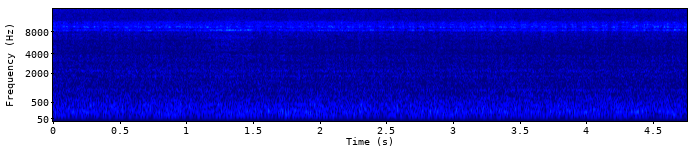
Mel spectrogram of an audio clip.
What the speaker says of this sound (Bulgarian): Това е шумът, който издава на максимални обороти.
